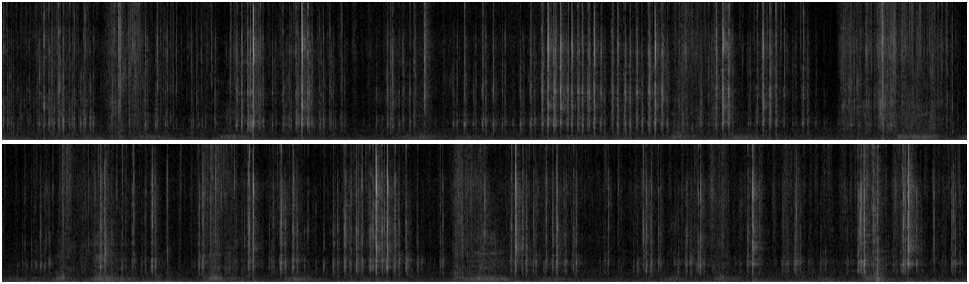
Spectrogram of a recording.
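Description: Plastic cling film crinkling and rustling under gloved hands and a tattoo machine, with frequent light clicks and a few sharper taps scattered through.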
